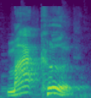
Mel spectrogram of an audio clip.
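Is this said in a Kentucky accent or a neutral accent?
Kentucky. It is said in a Kentucky accent.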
